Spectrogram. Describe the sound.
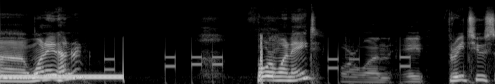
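Beeping DTMF tones sound as a telephone keypad dials a hotline number: a few short, clipped beeps with brief gaps between them, while people talk before, between and after the tones.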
